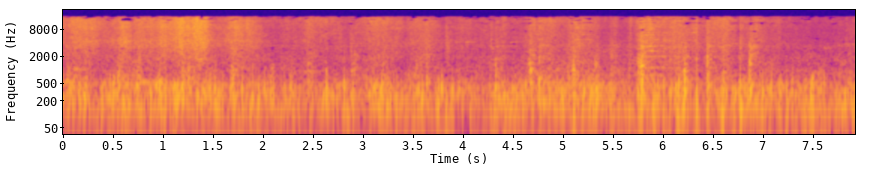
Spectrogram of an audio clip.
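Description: Passenger train coaches running along the track: a steady rumble of wheels on rail, with many quick clicks and clatters from the wheels and bogies, a little louder about six seconds in.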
